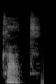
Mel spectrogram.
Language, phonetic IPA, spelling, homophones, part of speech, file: Polish, [kat], kat, CAD, noun, Pl-kat.ogg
